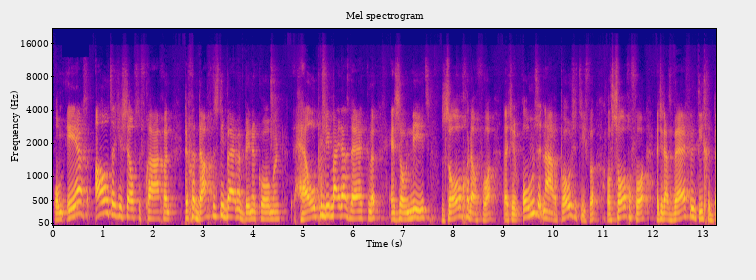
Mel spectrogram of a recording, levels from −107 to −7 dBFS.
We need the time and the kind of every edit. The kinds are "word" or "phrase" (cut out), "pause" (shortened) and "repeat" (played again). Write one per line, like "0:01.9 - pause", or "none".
0:04.7 - pause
